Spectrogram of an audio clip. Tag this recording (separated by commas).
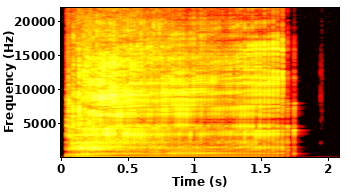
Burping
